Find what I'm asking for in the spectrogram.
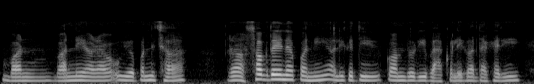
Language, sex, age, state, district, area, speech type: Nepali, female, 60+, West Bengal, Kalimpong, rural, spontaneous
